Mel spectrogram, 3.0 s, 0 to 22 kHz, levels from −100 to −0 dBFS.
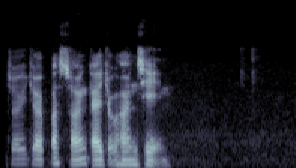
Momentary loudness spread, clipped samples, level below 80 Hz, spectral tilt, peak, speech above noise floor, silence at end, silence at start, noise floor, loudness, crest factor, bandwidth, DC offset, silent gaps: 8 LU; under 0.1%; -74 dBFS; -3.5 dB/octave; -12 dBFS; 45 dB; 1.3 s; 0.1 s; -76 dBFS; -30 LUFS; 22 dB; 12 kHz; under 0.1%; none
